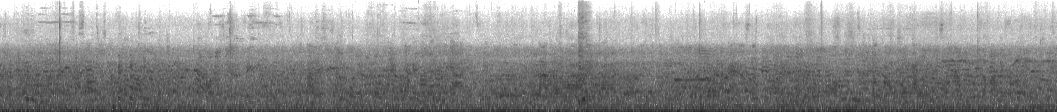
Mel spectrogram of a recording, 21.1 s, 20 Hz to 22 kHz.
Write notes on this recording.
Packed with people on the roads to protest government, Walking through the site in protest, People cheering, Nearby streets are packed with all the people participating in the protest, The number of people participating in protests over fifty, Binaural recordings, Sony PCM D100 + Soundman OKM II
